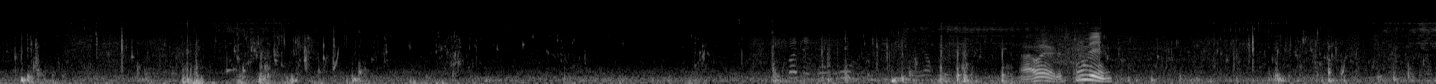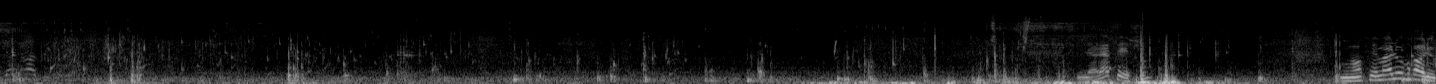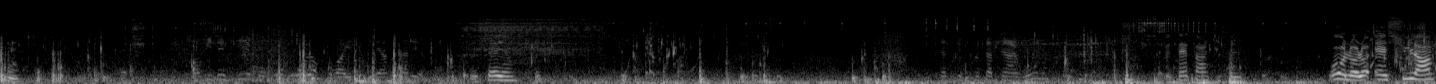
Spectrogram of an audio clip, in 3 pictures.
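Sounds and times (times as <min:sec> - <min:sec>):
water lapping against plastic hull: 0:00.0 - 0:43.0
low knocks on hull: 0:25.7 - 0:27.1.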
